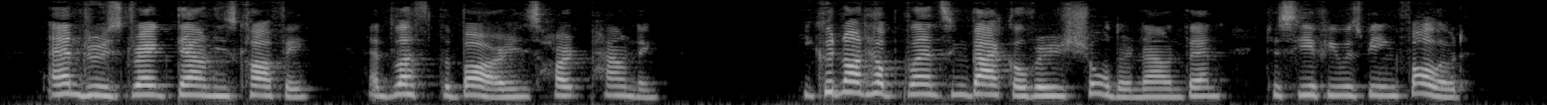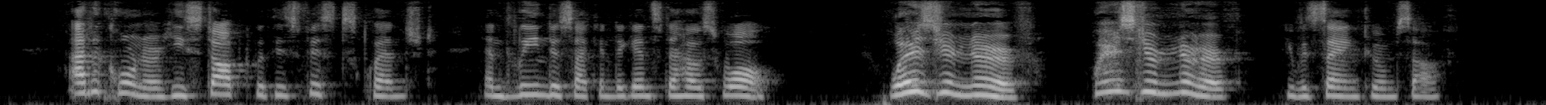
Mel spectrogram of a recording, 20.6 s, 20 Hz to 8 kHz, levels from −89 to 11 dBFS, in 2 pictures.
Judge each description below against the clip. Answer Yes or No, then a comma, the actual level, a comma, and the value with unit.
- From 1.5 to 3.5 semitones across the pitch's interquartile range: Yes, average, 2.9 semitones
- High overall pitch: Yes, high, 210 Hz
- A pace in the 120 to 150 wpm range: No, average, 170 wpm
